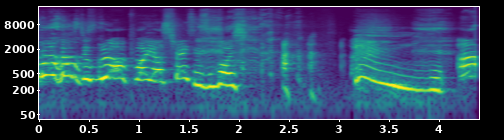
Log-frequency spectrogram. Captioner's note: laughing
